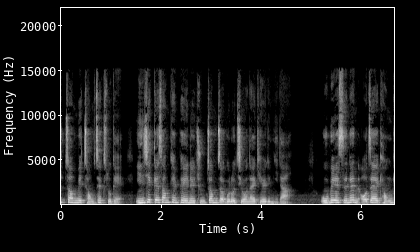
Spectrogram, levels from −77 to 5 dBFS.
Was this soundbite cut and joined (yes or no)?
yes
